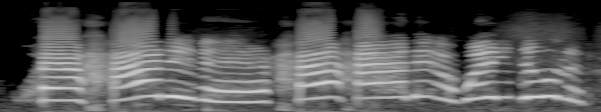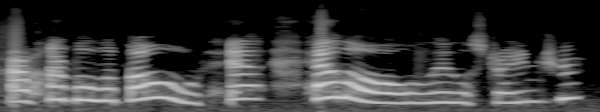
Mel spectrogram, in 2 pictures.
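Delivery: a cheery little mushroom crowd drawling howdy; many tiny voices greeting a stranger; chirpy spore colony. Acted.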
